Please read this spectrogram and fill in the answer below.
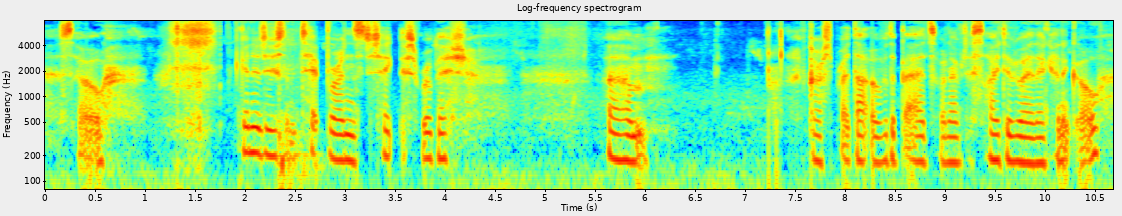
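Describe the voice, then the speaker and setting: Through noticeable background noise, a woman with a British accent talks at a fairly slow pace with long, frequent pauses. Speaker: allotment gardener. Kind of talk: casual talk to camera.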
